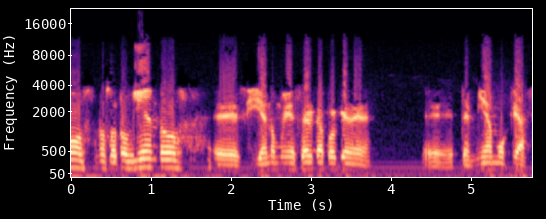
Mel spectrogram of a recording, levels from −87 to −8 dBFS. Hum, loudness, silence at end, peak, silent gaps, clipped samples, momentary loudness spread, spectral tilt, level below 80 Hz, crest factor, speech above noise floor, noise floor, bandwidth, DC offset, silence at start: none; -12 LUFS; 0.05 s; 0 dBFS; none; under 0.1%; 12 LU; -3.5 dB/octave; -50 dBFS; 14 dB; 37 dB; -49 dBFS; 12 kHz; under 0.1%; 0 s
